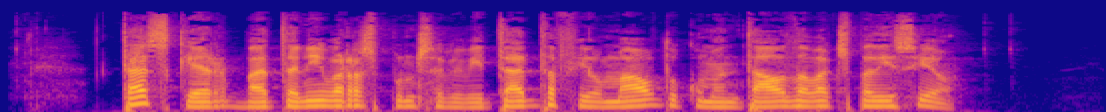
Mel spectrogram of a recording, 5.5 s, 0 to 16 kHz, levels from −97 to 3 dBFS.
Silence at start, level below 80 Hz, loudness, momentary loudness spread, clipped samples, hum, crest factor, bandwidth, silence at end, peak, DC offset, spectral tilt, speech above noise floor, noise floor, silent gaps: 0.6 s; -44 dBFS; -17 LUFS; 7 LU; under 0.1%; none; 18 dB; 11.5 kHz; 0.75 s; 0 dBFS; under 0.1%; -4.5 dB/octave; 48 dB; -66 dBFS; none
